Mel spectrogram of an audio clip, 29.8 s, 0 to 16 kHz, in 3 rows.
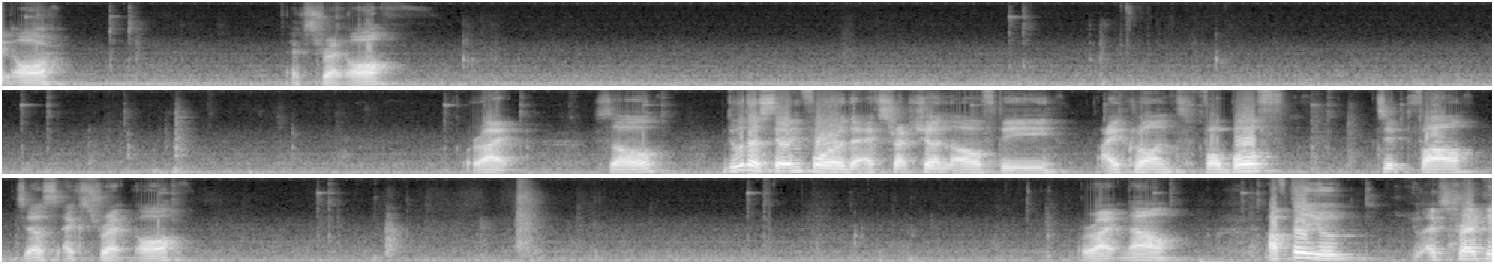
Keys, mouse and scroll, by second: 0.2 click, 0.7 right click, 2.1 click, 6.7 click, 8.2 click, 10.1 click, 12.9 click, 14.2 click, 16.4 click, 17.3 click, 17.8 click, 18.7 click, 19.3 click, 19.4 right click, 20.9 click, 22.0 click, 24.8 click, 28.2 click.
